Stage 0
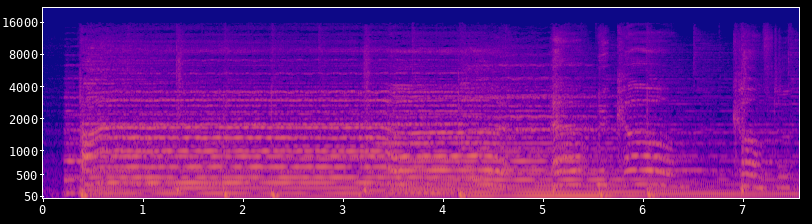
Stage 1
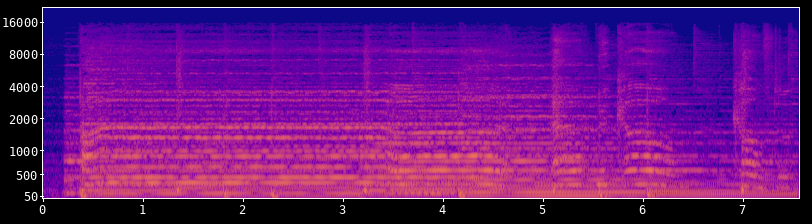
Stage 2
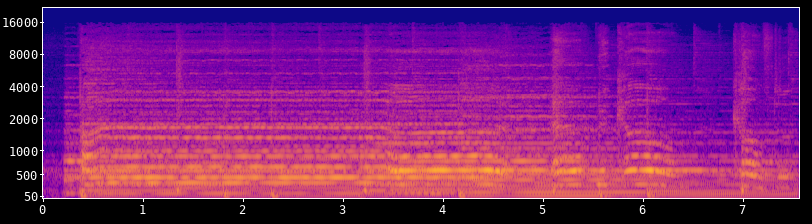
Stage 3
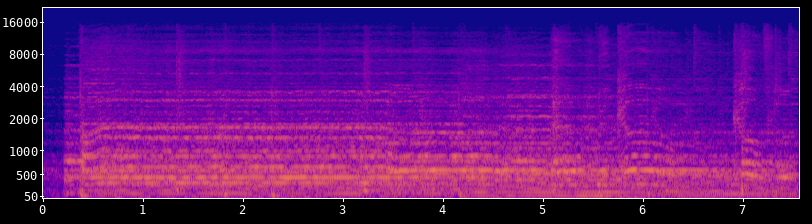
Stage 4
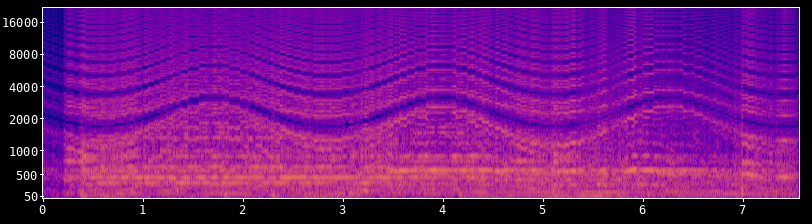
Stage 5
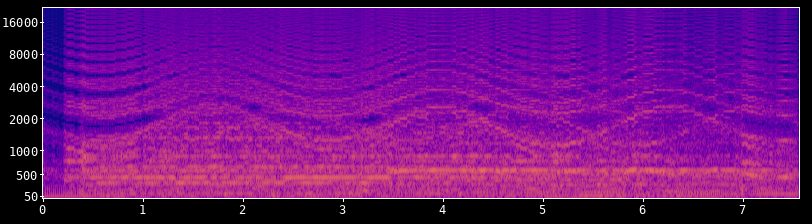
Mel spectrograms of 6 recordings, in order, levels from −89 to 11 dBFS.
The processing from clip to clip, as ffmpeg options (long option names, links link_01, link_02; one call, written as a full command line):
ffmpeg -i in.wav -af "aecho=1:1:6.6:0.45" out.wav
ffmpeg -i in.wav -af "equalizer=frequency=540:width_type=o:width=0.9:gain=13.5,volume=6dB" out.wav
ffmpeg -i in.wav -filter_complex "[0:a]acompressor=threshold=-17dB:ratio=6,asplit=8[link_01][link_02][link_03][link_04][link_05][link_06][link_07][link_08];[link_02]adelay=335,afreqshift=-61,volume=-12dB[link_09];[link_03]adelay=670,afreqshift=-122,volume=-16dB[link_10];[link_04]adelay=1005,afreqshift=-183,volume=-20dB[link_11];[link_05]adelay=1340,afreqshift=-244,volume=-24dB[link_12];[link_06]adelay=1675,afreqshift=-305,volume=-28.1dB[link_13];[link_07]adelay=2010,afreqshift=-366,volume=-32.1dB[link_14];[link_08]adelay=2345,afreqshift=-427,volume=-36.1dB[link_15];[link_01][link_09][link_10][link_11][link_12][link_13][link_14][link_15]amix=inputs=8:normalize=0,flanger=delay=9.4:depth=6.8:regen=45:speed=1:shape=sinusoidal,volume=-4.5dB" out.wav
ffmpeg -i in.wav -af "acompressor=mode=upward:threshold=-41dB:ratio=2.5,acrusher=samples=20:mix=1:aa=0.000001:lfo=1:lforange=12:lforate=0.44" out.wav
ffmpeg -i in.wav -filter_complex "[0:a]aeval=exprs='val(0)+0.00794*(sin(2*PI*50*n/s)+sin(2*PI*2*50*n/s)/2+sin(2*PI*3*50*n/s)/3+sin(2*PI*4*50*n/s)/4+sin(2*PI*5*50*n/s)/5)':channel_layout=same,asoftclip=type=tanh:threshold=-23dB,asplit=2[link_01][link_02];[link_02]aecho=0:1:810:0.501[link_03];[link_01][link_03]amix=inputs=2:normalize=0,volume=-2.5dB" out.wav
